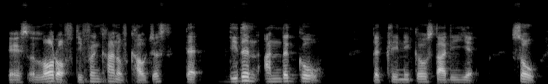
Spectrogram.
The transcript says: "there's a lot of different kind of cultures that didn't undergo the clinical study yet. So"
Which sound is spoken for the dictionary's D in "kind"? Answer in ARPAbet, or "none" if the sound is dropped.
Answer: none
